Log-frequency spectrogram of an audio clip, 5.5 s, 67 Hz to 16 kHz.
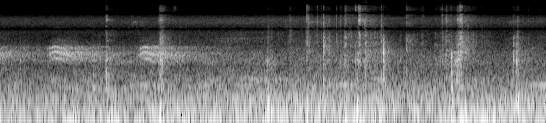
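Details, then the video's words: Fledgling crow from May 2024, red-billed and adult-sized, pleading with its parent for food: a pair of rough 'kkaa' calls about a second apart near the start, then clicks and taps over constant background noise. "수시로 어미새에게 먹여달라 까아까아 조릅니다"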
